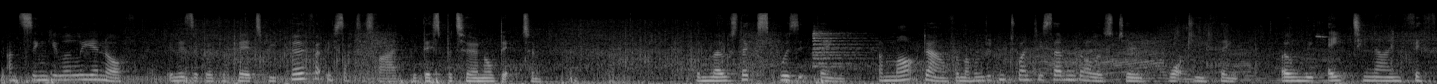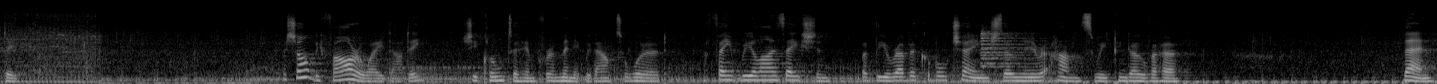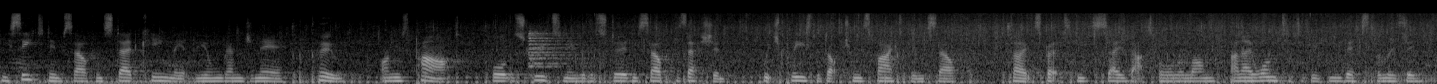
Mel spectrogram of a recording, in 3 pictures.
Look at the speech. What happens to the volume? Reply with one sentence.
The volume of the speech stays about the same.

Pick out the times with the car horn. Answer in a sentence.
The car horn can be heard from 8.1 to 8.8 s, from 24.1 to 24.9 s and from 34.0 to 34.7 s.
